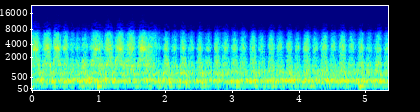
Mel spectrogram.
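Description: Fingertips and short nails rub and scratch quickly across a flat, light wooden tabletop, making a steady, fast run of dry, rasping strokes. Each stroke carries a bright, high hiss over a soft, papery body, at an even loudness throughout.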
